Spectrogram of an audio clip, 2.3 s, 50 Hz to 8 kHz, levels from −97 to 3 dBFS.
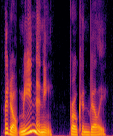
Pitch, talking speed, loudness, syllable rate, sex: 190 Hz, 185 wpm, -16 LUFS, 5.7 syllables/s, female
